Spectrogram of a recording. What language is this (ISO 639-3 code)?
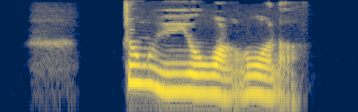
zho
